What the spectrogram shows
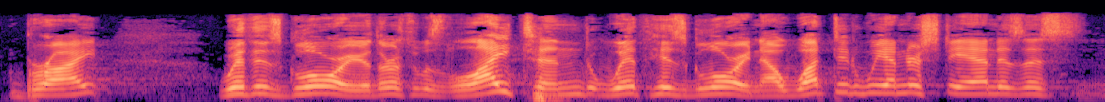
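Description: Speaking at normal speed in a high-pitched voice, a man delivers a call-and-response sermon. He reads scripture and asks questions the congregation answers, echoing through a large hall with long reverb.

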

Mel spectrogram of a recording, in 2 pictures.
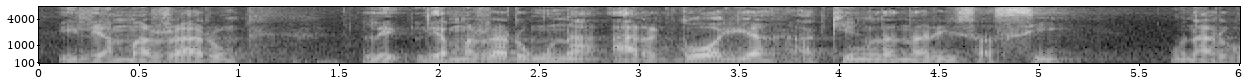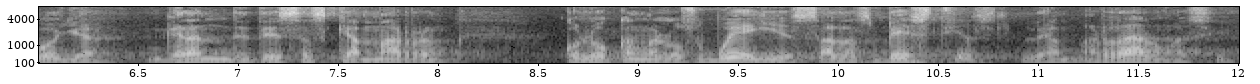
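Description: A man preaching a sermon as a pastor, telling stories and swinging between loud, high exclamations and hushed, slow passages. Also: breathy edge, in a large hall.

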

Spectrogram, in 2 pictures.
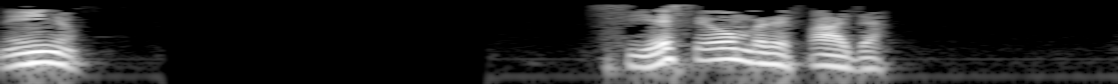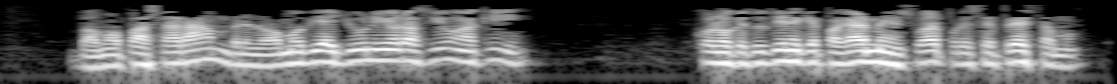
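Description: A male preacher voicing his cautious, worried wife in a quiet, lowered voice. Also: moderate pace, long pauses, no echo, muffled recording, natural voice.

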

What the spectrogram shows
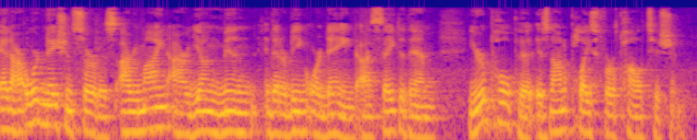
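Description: A man's voice: fairly low pitch, moderate pace, reverberant, a little hiss or hum. A man, a church leader, teaching in sermon style, asking his listeners questions and pressing his points with emphasis. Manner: asks the audience questions, lively and emphatic.

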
